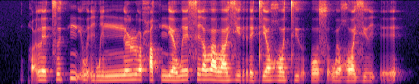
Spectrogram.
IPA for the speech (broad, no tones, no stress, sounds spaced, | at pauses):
qʷ ḛ l e t͡s ɯ tʲ nʲ æ̰ w ḛ i̯ w i nː ø ɭ u ħ i tˤ nʲ ɯ w e s i lˠ e lˠ e zʲ e r e tʲ ɑ ʁʷ æ tʲ w o̰ ʔ o s o̰ w y ʁʷ ɑ zʲ u i̯ ʔ ḛ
